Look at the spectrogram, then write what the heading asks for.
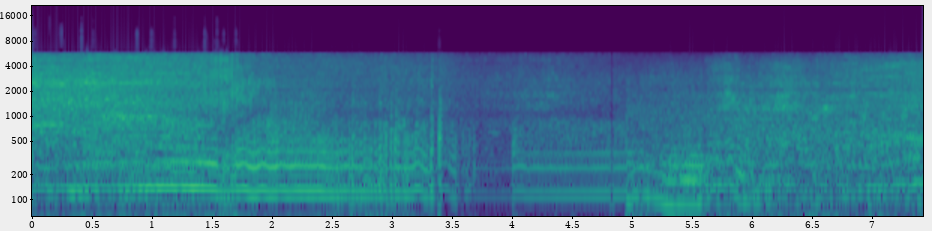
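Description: Mitsubishi Lancer Evo IX rally car's turbocharged four-cylinder engine revving hard as it passes. The revs drop about two seconds in and the engine fades as the car pulls away. After an abrupt cut, the engine is heard again, accelerating with rising pitch.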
